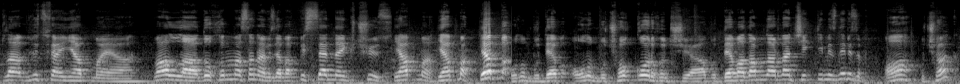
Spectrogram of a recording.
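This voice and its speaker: A young man reacting to scary videos, jumpy and swearing, pleading out loud with what he sees on screen. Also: high-pitched, a little hiss or hum. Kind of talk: casual reaction commentary.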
